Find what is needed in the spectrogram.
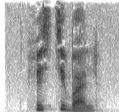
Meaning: festival (celebration)
- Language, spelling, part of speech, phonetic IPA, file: Russian, фестиваль, noun, [fʲɪsʲtʲɪˈvalʲ], Ru-фестиваль.ogg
